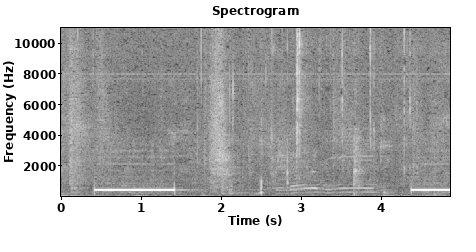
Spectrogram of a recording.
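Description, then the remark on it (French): A telephone ringback tone as a radio show calls a listener: a steady, mid-pitched electronic tone sounds for about a second, pauses for several seconds while people talk quietly, then starts again, loud and even. “Il faut laisser sonner longtemps, c'est normal.”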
